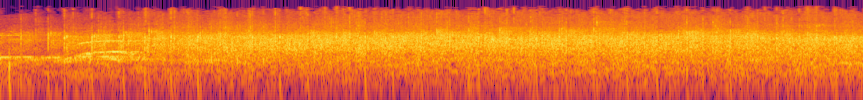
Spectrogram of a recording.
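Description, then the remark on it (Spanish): A crowd bursts into loud, sustained applause, dense clapping that swells within the first second and holds steady to the end, with a few faint voices in the mix. “Qué, qué, chistoso que digo pachanga y todos aplauden, ¿no?”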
